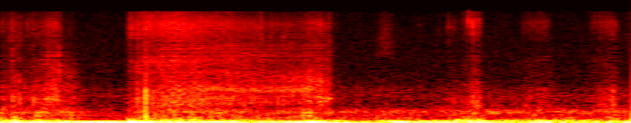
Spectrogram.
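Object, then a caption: Plastic sequin fabric notepad cover. Fingertips rub and scratch the plastic sequin fabric cover, black side up, of a closed notepad lying flat. A long, bright, rustling scrape builds from about one second to just past two seconds, followed by a few shorter, lighter scratches over a steady low rumble.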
